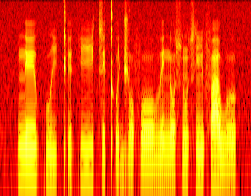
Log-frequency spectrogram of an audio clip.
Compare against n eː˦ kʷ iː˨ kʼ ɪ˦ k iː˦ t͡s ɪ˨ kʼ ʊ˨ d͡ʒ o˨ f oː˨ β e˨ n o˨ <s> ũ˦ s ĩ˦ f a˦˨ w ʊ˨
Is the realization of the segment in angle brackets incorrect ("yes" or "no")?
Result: no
